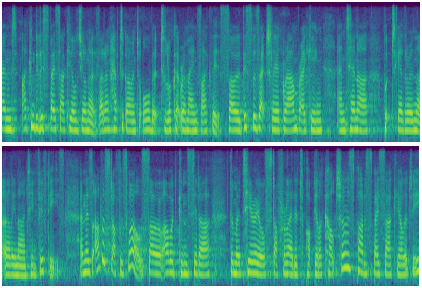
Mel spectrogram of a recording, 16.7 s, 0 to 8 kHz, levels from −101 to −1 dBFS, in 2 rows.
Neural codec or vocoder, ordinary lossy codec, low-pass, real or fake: none; Opus, 64 kbps; 7.2 kHz; real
